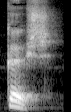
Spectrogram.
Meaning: 1. alternative form of keuze 2. plural of keu
- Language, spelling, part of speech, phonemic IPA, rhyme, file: Dutch, keus, noun, /køːs/, -øːs, Nl-keus.ogg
